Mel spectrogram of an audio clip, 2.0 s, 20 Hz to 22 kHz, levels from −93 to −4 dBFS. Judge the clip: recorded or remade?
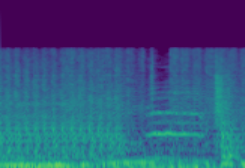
remade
